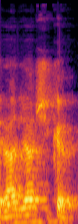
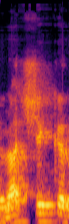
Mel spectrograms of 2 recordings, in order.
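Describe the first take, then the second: First: "राजा शिखर" as two words, with short "i" in शिखर; intended pronunciation. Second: "राजशेखर" run together as one word, with "she" in शेखर; others' pronunciation. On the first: Shown as a demonstration. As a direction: say "राजा शिखर" distinctly, RAA-jaa SHI-khar. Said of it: "सचमुच नाम होना चाहिए राजा शिखर". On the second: Retold or imitated. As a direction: say "राजशेखर" as people do, raj-SHEKH-ar. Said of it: "कई लोग राजशेखर बोलते हैं".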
